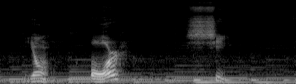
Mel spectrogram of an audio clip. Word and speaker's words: 四: Number 4 is yon or shi.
